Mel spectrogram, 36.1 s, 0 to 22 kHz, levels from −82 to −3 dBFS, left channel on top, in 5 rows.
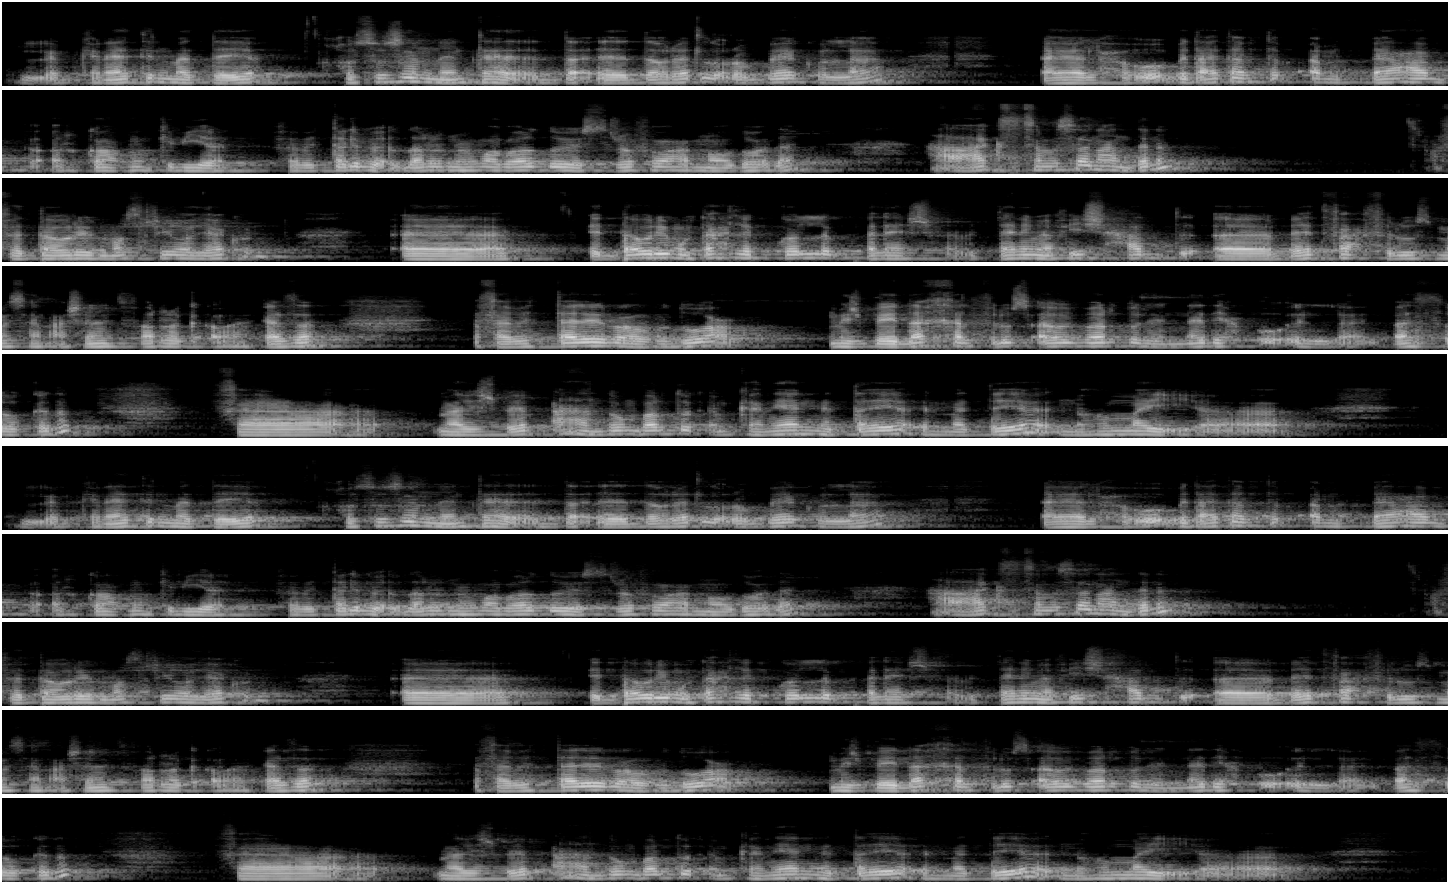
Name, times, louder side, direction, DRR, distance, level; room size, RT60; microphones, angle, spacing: voice 1, 0.1-1.3 1.7-4.4 5.2-13.2 14.4-16.2 16.4-17.1 17.4-25.5 25.8-30.8 31.1-36.0, left 1 dB, 50° left, 1.9 m, -27 dB
29.0 x 20.5 x 5.5 m
head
